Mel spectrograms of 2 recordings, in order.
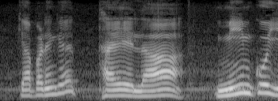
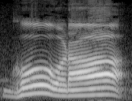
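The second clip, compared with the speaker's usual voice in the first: slow, drawn out; 4 dB louder, much slower than usual. Shown as a demonstration. Teacher answering his own question, slowly drawn out. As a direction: say घोड़ा slowly, each sound held. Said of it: "तो क्या पढ़ेंगे इसे?".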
